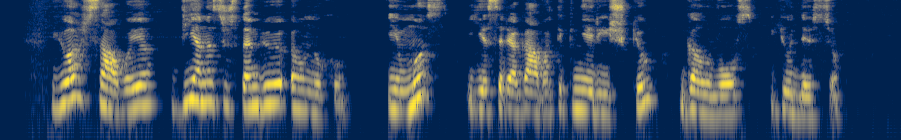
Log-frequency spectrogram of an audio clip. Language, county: Lithuanian, Panevėžys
